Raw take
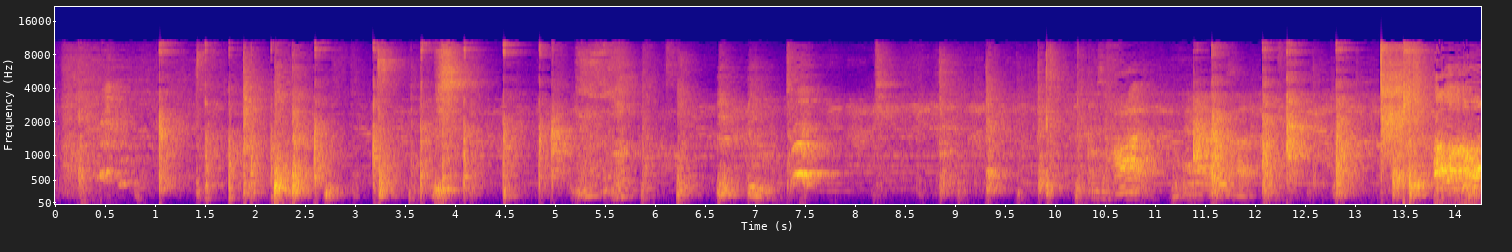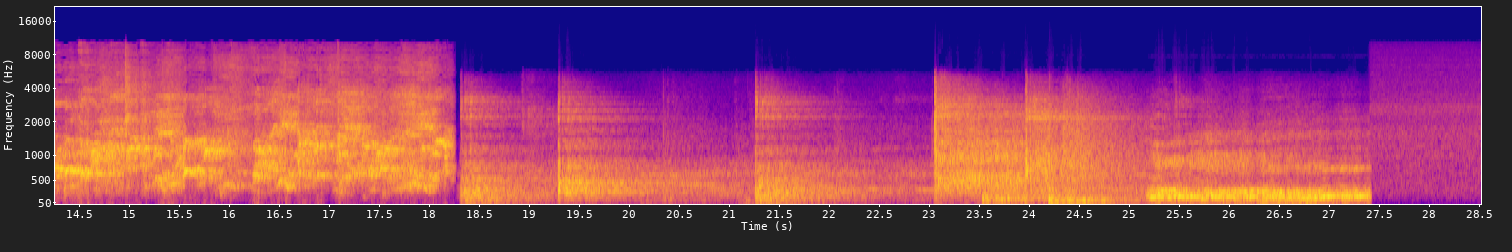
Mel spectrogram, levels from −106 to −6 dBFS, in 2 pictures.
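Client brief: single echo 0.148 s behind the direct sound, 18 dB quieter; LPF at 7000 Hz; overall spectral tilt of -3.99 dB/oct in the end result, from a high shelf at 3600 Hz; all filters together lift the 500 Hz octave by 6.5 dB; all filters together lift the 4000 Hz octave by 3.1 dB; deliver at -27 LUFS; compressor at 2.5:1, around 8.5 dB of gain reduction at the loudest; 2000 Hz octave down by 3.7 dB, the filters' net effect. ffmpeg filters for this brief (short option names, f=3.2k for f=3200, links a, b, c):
-af "lowpass=7k,equalizer=f=500:t=o:g=9,equalizer=f=2k:t=o:g=-6.5,highshelf=f=3.6k:g=-4,equalizer=f=4k:t=o:g=9,acompressor=threshold=-23dB:ratio=2.5,aecho=1:1:148:0.126,volume=-1dB"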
